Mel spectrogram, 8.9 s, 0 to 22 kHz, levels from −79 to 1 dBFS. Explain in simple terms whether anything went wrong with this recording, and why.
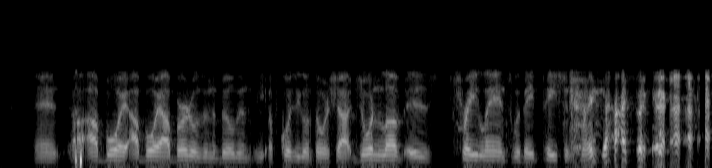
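The whole recording has passed through the GSM full-rate codec, the original mobile phone voice coder. It rebuilds the voice from a simple model driven by coarse pulses and keeps only the band from about 300 Hz to 3.6 kHz, so the speech sounds thin, buzzy and gravelly throughout.

From 0.92 to 1.03 s there are GSM bit errors, just before "our boy our boy". Corrupted data reached the decoder, so for a split second it rebuilt the sound with the wrong tone and loudness, producing a brief squawky, gargling glitch.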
